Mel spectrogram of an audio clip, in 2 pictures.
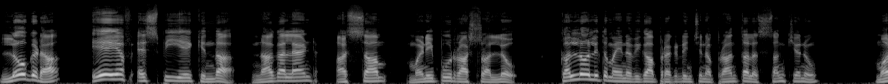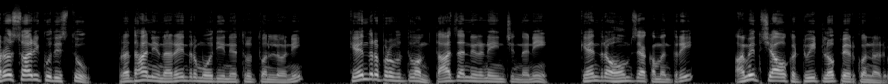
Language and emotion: Telugu, neutral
